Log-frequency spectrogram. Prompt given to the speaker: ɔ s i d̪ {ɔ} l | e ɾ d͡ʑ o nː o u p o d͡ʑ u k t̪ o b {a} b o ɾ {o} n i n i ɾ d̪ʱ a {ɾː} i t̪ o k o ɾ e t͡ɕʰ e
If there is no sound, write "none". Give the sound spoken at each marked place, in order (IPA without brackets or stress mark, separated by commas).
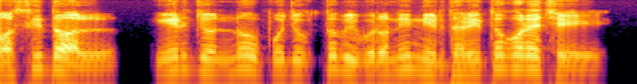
ɔ, i, o, ɾ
